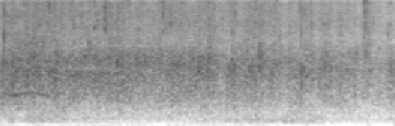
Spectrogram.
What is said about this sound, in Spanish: Si ese es el aplauso, dése lo mejor al Señor.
